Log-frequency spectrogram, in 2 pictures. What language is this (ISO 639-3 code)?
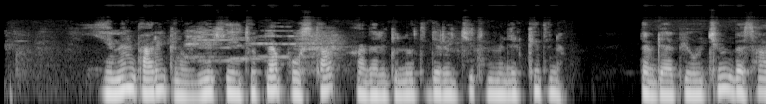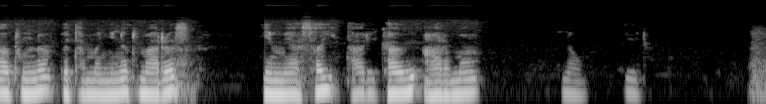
amh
